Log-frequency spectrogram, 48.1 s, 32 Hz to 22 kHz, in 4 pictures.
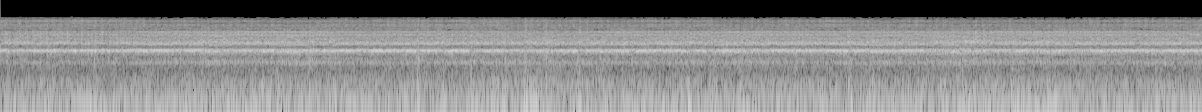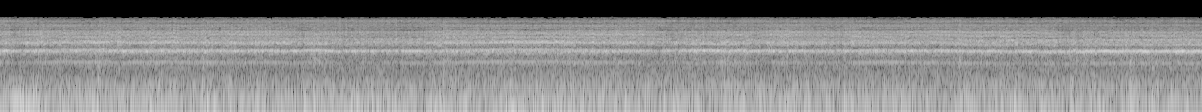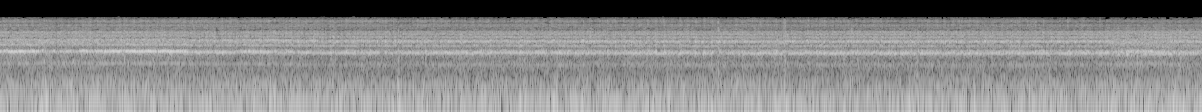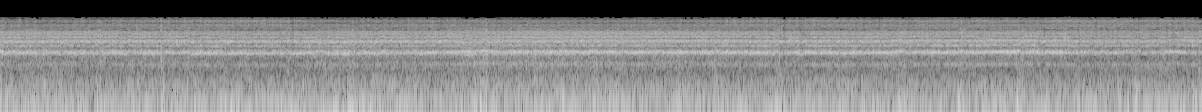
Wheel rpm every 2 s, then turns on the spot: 150, 150, 150, 150, 150, 150, 150, 150, 150, 150, 150, 140, 140, 140, 130, 130, 130, 130, 130, 130, 130, 130, 130, 140.
none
